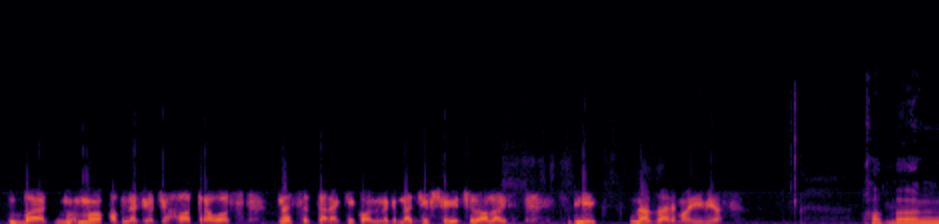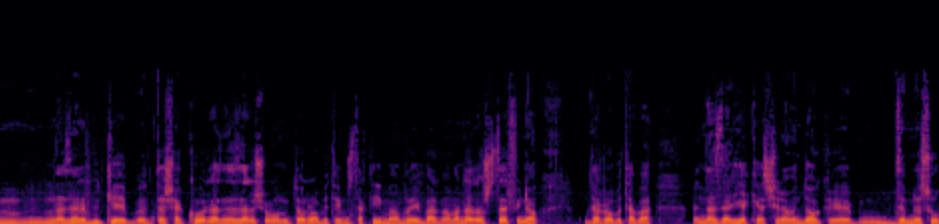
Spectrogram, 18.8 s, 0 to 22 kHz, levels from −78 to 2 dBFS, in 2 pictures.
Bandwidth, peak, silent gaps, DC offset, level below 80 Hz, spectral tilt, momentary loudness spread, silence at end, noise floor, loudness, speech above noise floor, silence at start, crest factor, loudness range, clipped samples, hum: 15 kHz; -16 dBFS; none; under 0.1%; -62 dBFS; -6 dB/octave; 7 LU; 0 s; -59 dBFS; -29 LUFS; 31 dB; 0.1 s; 14 dB; 3 LU; under 0.1%; none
